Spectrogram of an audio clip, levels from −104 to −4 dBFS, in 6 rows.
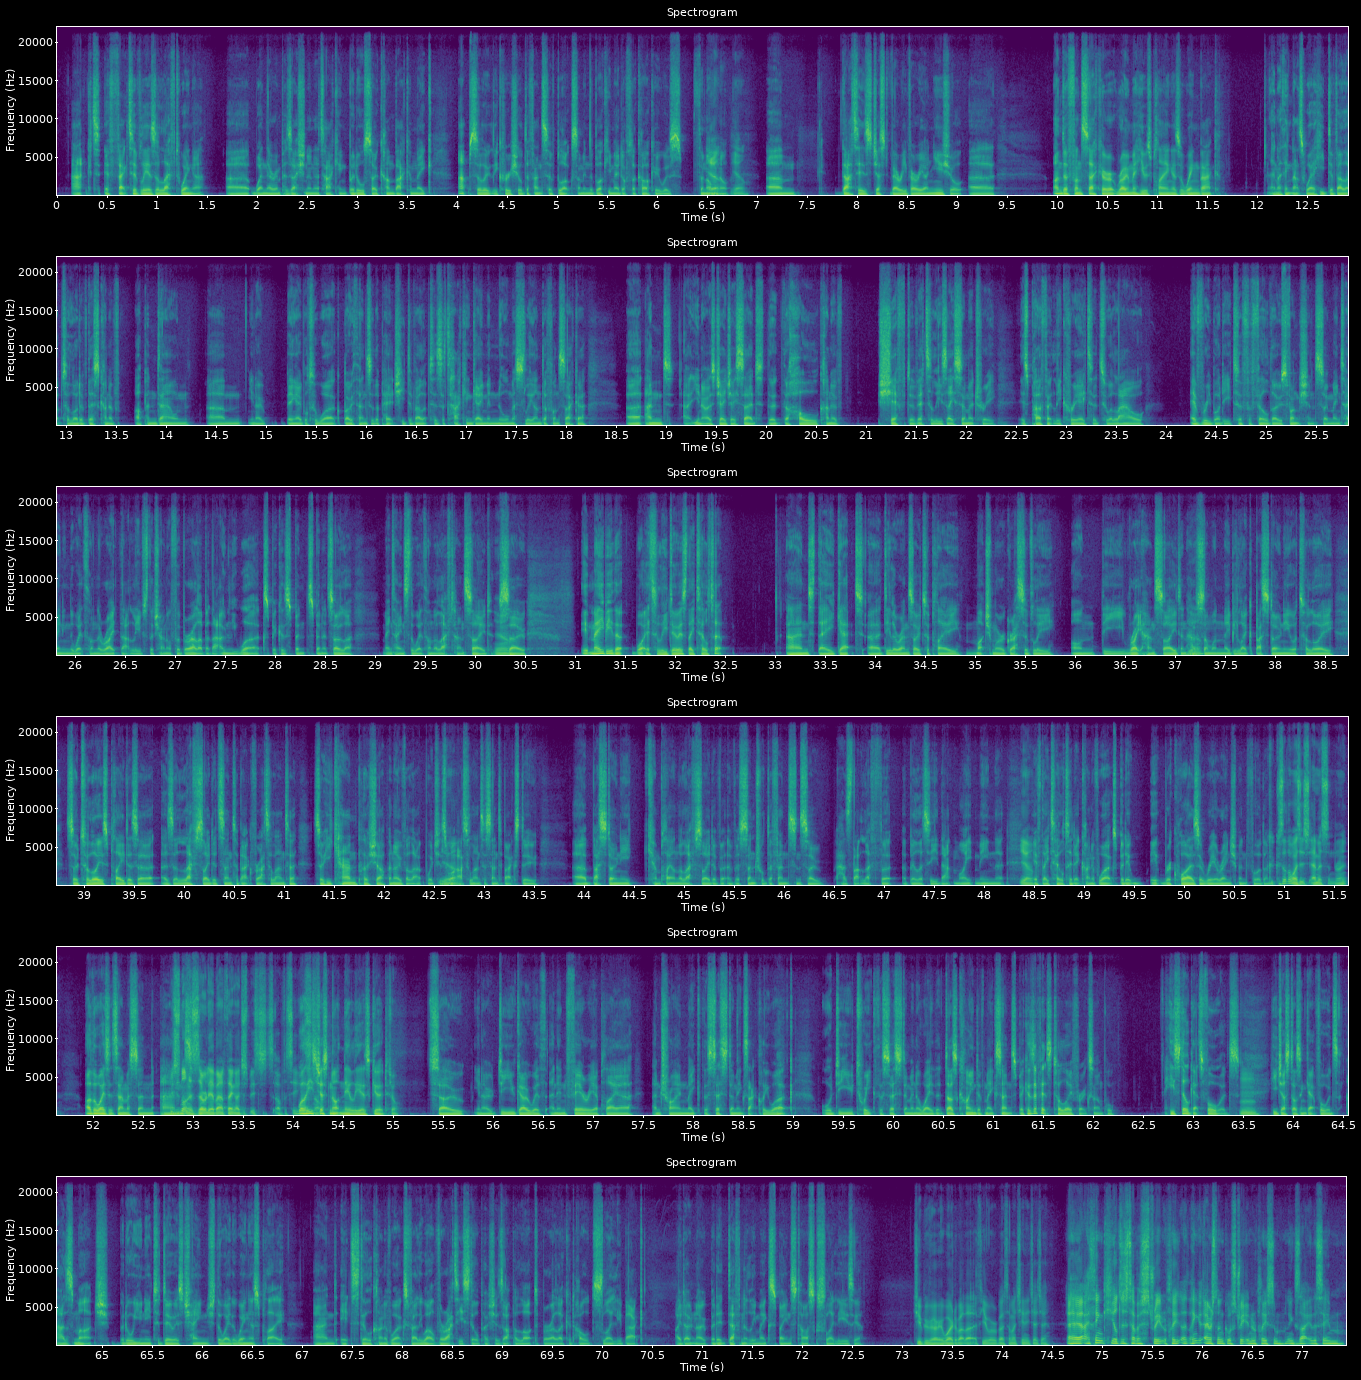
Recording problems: wrong speed and pitch; too fast and too high; 1.6 times normal speed

